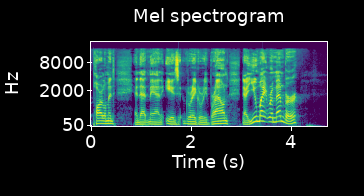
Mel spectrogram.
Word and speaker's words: Grzegorz: I should point out I'm using the the Western pronunciation of of your first name so to my polish viewers I apologize but I triy I tried for like 10 minutes for your polish viewers my name is Gregor Brown I I said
